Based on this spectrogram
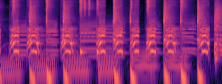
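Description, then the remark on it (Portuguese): A dog barks rapidly and loudly, about eight sharp, tonal barks in a steady rhythm with hardly a pause between them, with no talking. “Eu gostei desse cachorro, eu achei mais fácil do mundo desse cachorro aí.”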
